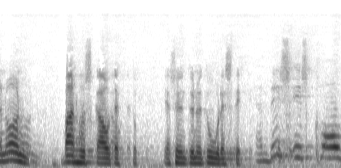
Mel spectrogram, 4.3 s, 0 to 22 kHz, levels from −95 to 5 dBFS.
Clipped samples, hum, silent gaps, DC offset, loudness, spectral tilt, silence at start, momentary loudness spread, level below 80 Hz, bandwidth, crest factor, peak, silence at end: under 0.1%; none; none; under 0.1%; -22 LUFS; -10.5 dB/octave; 0 s; 16 LU; -50 dBFS; 5.8 kHz; 16 dB; -4 dBFS; 0 s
